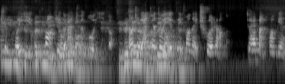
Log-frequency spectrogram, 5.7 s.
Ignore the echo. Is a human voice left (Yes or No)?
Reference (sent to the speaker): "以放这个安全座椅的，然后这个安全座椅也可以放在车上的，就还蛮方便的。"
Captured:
Yes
